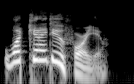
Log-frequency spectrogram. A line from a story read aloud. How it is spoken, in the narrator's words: asked sweetly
